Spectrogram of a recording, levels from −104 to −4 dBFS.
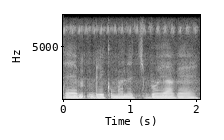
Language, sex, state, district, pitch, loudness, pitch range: Chakma, female, Tripura, Dhalai, 145 Hz, -14 LUFS, 145-155 Hz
